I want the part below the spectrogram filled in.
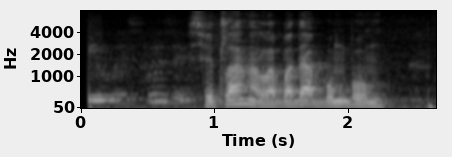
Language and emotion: Russian, neutral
